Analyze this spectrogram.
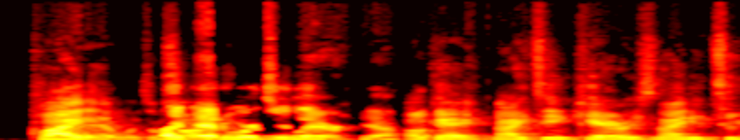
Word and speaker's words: Clyde Edwards-Helaire: Clyde Edwards-Helaire, yeah.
